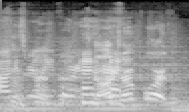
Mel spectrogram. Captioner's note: laughter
